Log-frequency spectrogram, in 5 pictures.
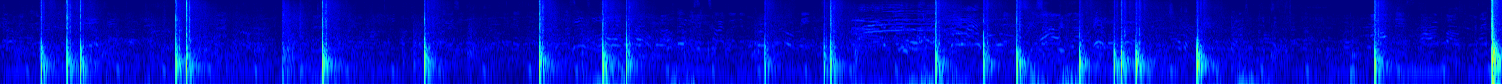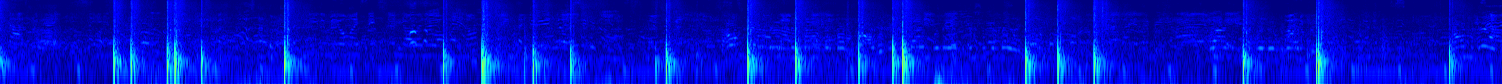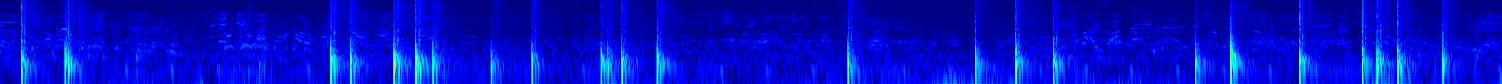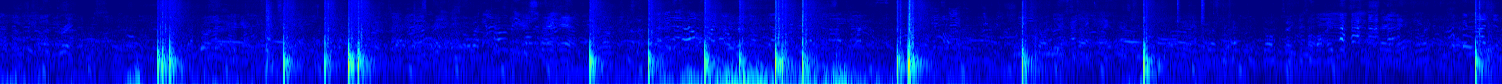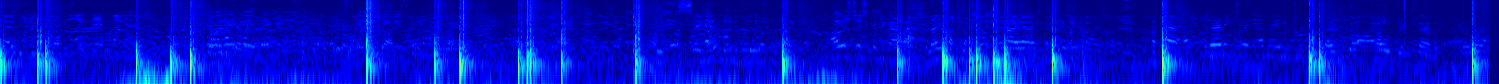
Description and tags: Lewes kik bangs thuds
Bonfire night march in Lewes, England. Lots of crowds shouting at the locals who dress up in period costume and burn effigies of the pope and political figures.
shouting, bonfire, crowds, march, people, fireworks, music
